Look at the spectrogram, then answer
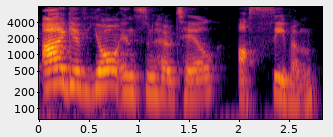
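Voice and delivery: imitated Australian TV contestant; "seven" said as "seeven", Australian style; Australian accent. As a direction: bend the vowels into mock Australian. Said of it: "the way that they say the number".

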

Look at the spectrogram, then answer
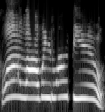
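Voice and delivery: very high, loud chorus of tipsy fans; drunk girls shouting. Retold or imitated. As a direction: yell it like a drunk group on FaceTime. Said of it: "they're like".

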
